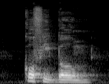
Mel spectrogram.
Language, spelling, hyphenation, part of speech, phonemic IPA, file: Dutch, koffieboon, kof‧fie‧boon, noun, /ˈkɔ.fiˌboːn/, Nl-koffieboon.ogg
- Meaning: a coffee bean, a seed of a plant of the genus Coffea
